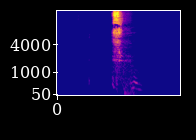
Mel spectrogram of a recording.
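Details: Adult male: short intake of breath, then one loud explosive sneeze with spray; sneezing.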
